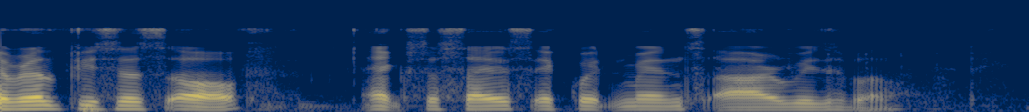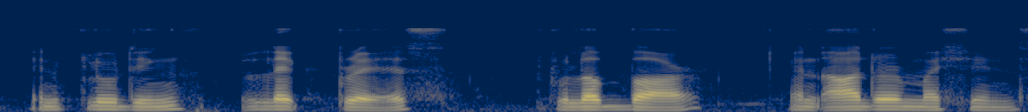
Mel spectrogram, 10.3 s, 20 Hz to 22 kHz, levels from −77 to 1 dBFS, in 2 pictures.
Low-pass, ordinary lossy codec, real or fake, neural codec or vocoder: none; none; real; none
